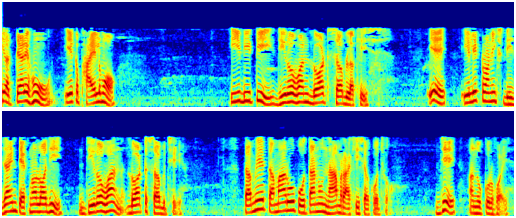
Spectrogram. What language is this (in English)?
Gujarati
